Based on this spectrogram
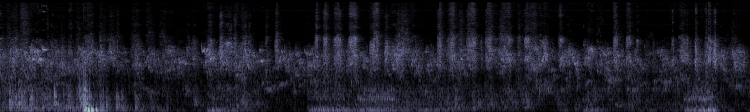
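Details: Budgerigar chicks chirping and squawking in an ongoing high chatter, broken by a few low knocks and bumps.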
